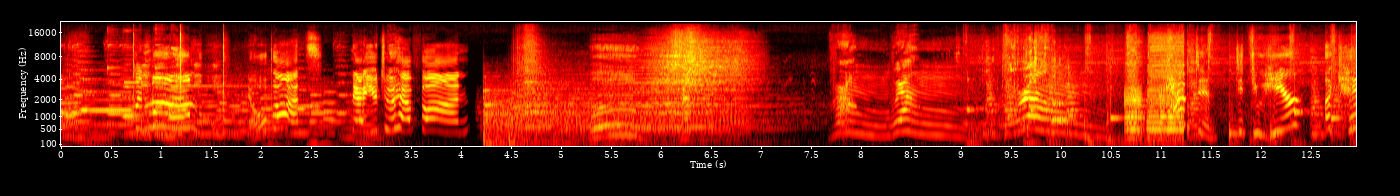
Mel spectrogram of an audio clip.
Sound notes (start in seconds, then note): 4.2 dramatic music; 10.6 horn honking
